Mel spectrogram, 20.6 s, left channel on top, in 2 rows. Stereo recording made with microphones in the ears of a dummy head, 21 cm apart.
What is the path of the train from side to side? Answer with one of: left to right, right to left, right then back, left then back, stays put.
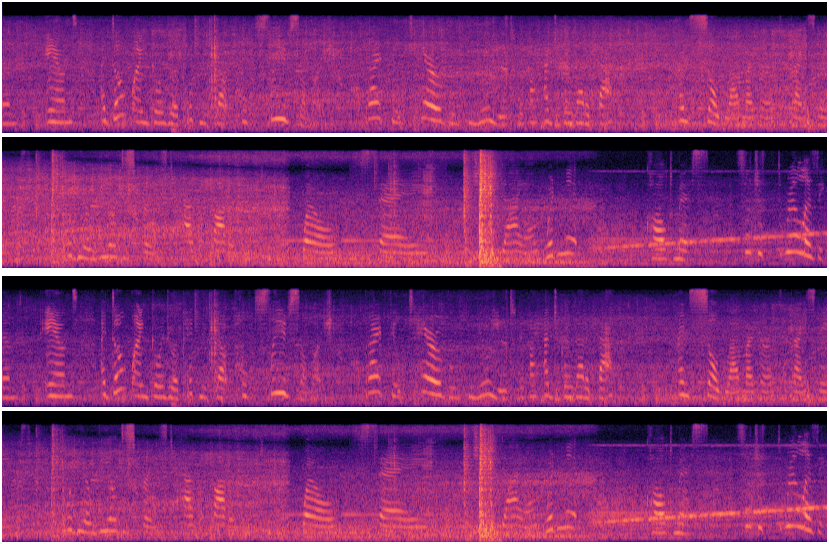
left to right.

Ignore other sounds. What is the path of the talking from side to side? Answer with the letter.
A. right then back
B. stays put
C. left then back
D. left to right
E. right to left
B.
